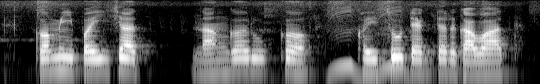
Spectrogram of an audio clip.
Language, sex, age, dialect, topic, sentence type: Marathi, male, 18-24, Southern Konkan, agriculture, question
